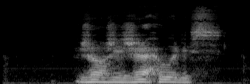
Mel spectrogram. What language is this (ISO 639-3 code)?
kab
